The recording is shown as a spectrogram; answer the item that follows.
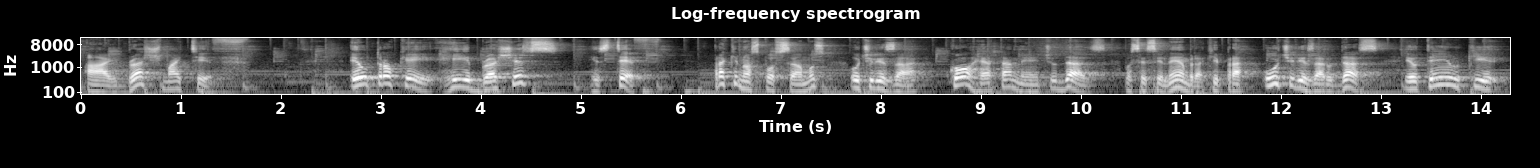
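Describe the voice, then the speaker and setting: A man's voice: medium pitch, very animated, slow, a little mellow, faint music behind. A man with a Brazilian Portuguese accent teaching English grammar in a recorded video lesson, patient and explanatory, drawing out words for emphasis.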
